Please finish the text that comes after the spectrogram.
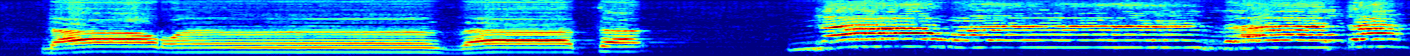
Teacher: تنوین کے بعد حروف اخفا میں سے ذال ہے، لہذا یہاں تنوین کے نون پر اخفا ہوگا۔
